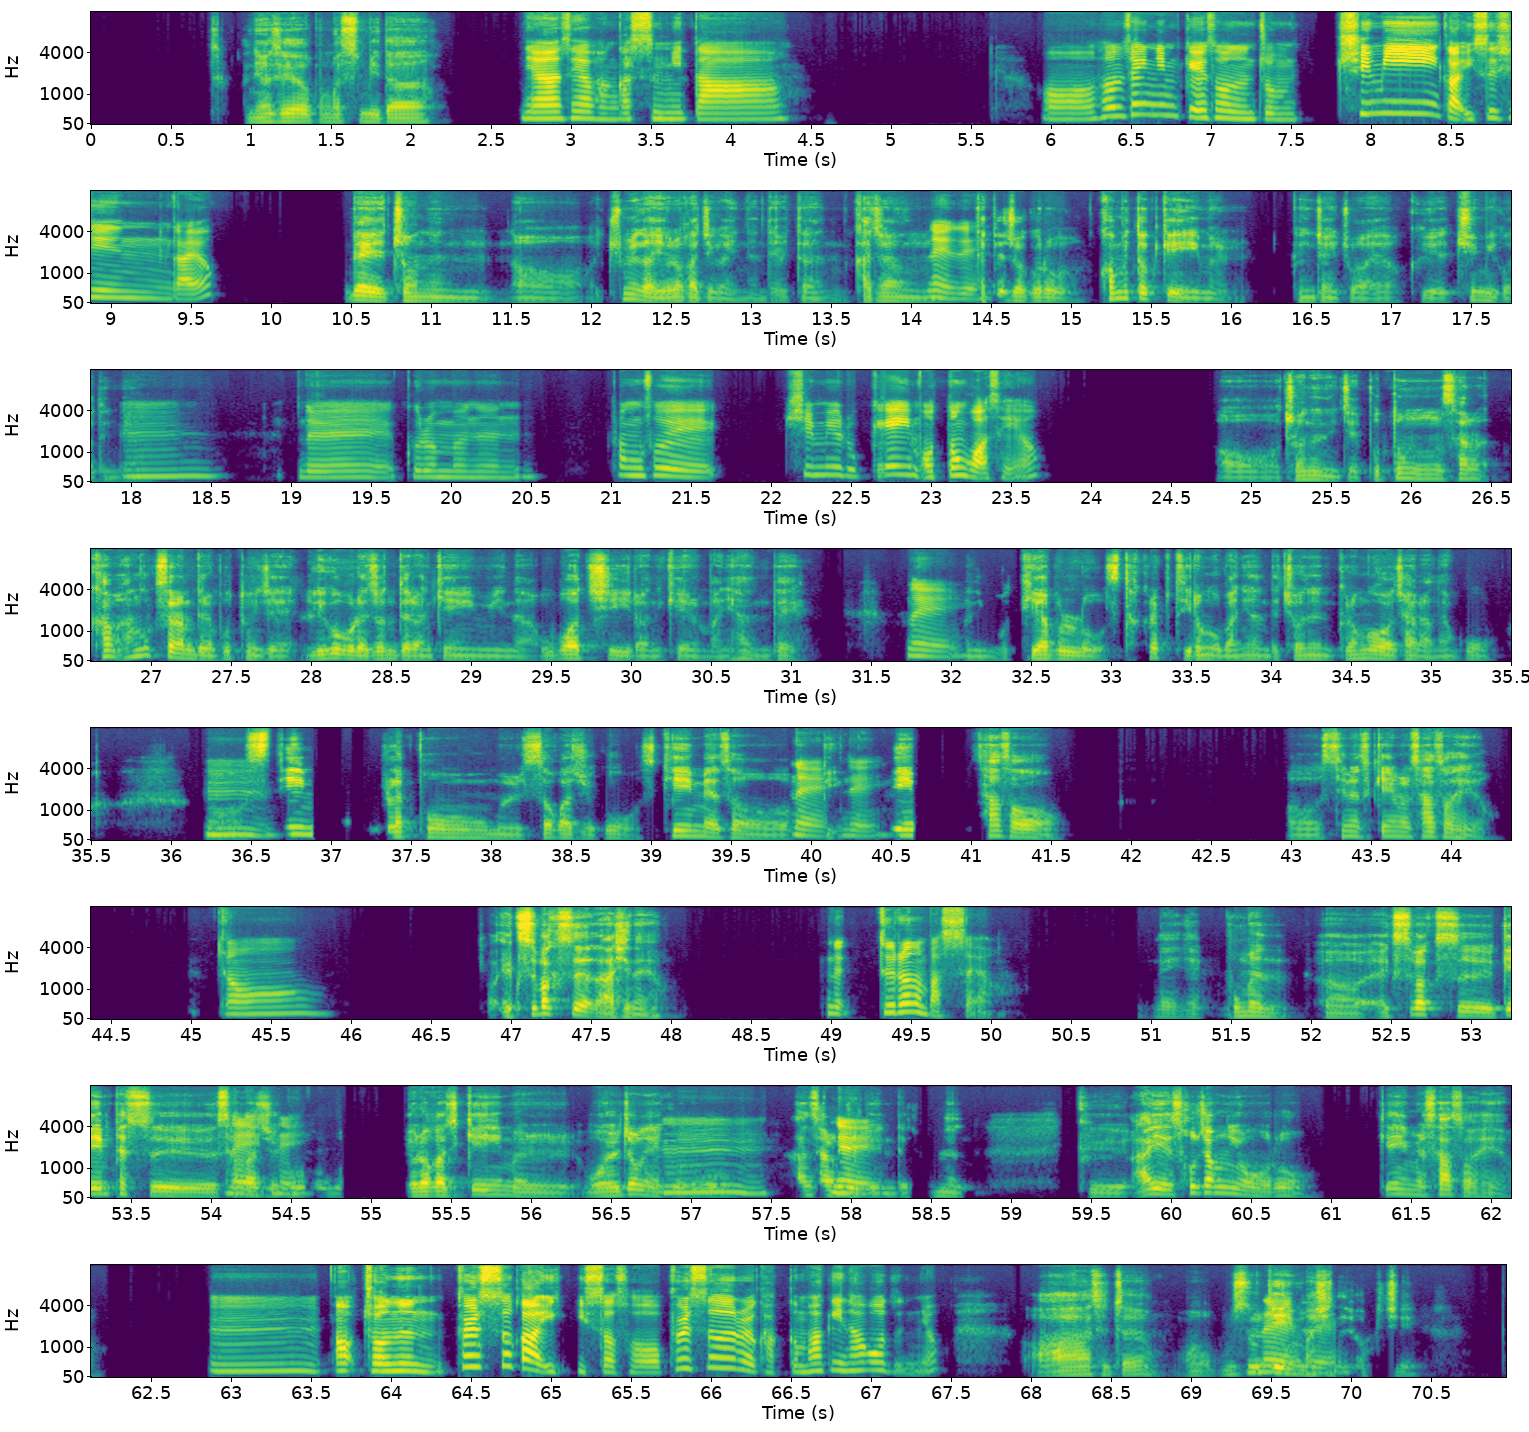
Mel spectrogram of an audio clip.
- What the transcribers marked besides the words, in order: throat clearing; unintelligible speech; other background noise; unintelligible speech; tapping
- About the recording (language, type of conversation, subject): Korean, unstructured, 기분 전환할 때 추천하고 싶은 취미가 있나요?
